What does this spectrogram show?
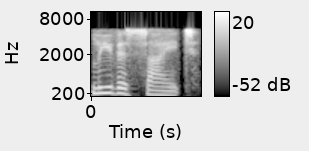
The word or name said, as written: Leavisite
